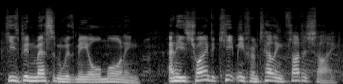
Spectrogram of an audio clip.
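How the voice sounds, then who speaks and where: A flustered, indignant young mare from a cartoon, acted out by a male reader. The pitch is pushed up and swings wildly, with an exasperated edge for storybook comedy. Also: big pitch swings, fast talker. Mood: urgent. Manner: stammering and muttering, snapping back at a narrator.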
